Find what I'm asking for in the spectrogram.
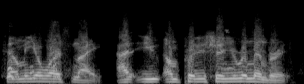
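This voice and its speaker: A man's voice: mid-range voice, a little fast, no echo, low-quality recording. A man hosting a casual podcast chat, laid-back and teasing. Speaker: podcast host.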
